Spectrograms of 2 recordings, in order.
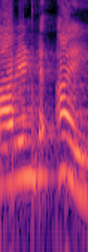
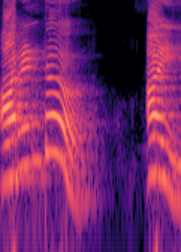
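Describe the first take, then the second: First: Said in the usual way. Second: Aren't with a long pause before I; slow spelled-out tag. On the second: Shown as a demonstration. Teacher builds the answer word by word, pausing between words. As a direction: say Aren't, wait, then I. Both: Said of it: "ఇప్పుడు answer ఏమవుతుంది?".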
